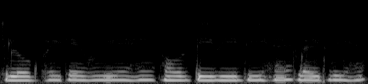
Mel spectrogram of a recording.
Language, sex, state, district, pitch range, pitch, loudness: Hindi, female, Maharashtra, Dhule, 190-200 Hz, 195 Hz, -24 LUFS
